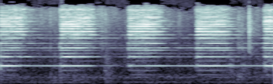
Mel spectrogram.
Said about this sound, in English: And then that's when, like, an alarm goes off, a siren.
